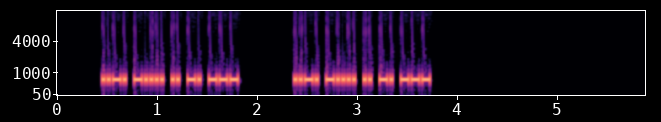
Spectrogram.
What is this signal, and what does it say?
Morse code, heard as a keyed tone, about 46 wpm, 700 Hz. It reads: F6INO F6INO
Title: DXCC-100 Call Signs - 5 Characters - Repeated 2x - 45wpm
